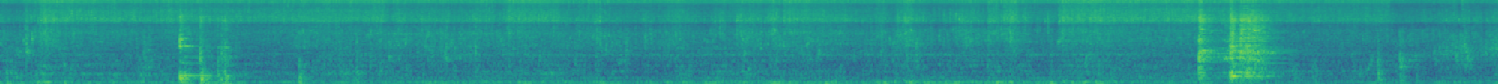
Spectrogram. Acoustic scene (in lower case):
kitchen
